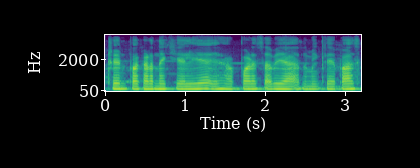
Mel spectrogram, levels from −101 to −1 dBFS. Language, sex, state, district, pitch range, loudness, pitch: Hindi, male, Bihar, Kaimur, 135-140 Hz, -18 LUFS, 140 Hz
